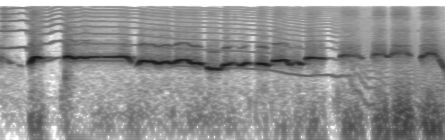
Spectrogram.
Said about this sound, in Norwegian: Ja, hvis noen av deg kan plystre åpningsspillingen.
